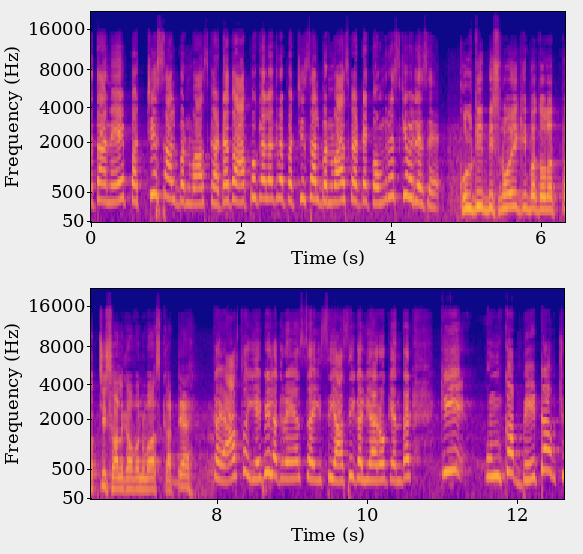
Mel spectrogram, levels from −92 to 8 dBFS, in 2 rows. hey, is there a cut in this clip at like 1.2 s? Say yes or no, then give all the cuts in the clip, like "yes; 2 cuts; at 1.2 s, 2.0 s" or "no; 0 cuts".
no; 2 cuts; at 4.7 s, 7.9 s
